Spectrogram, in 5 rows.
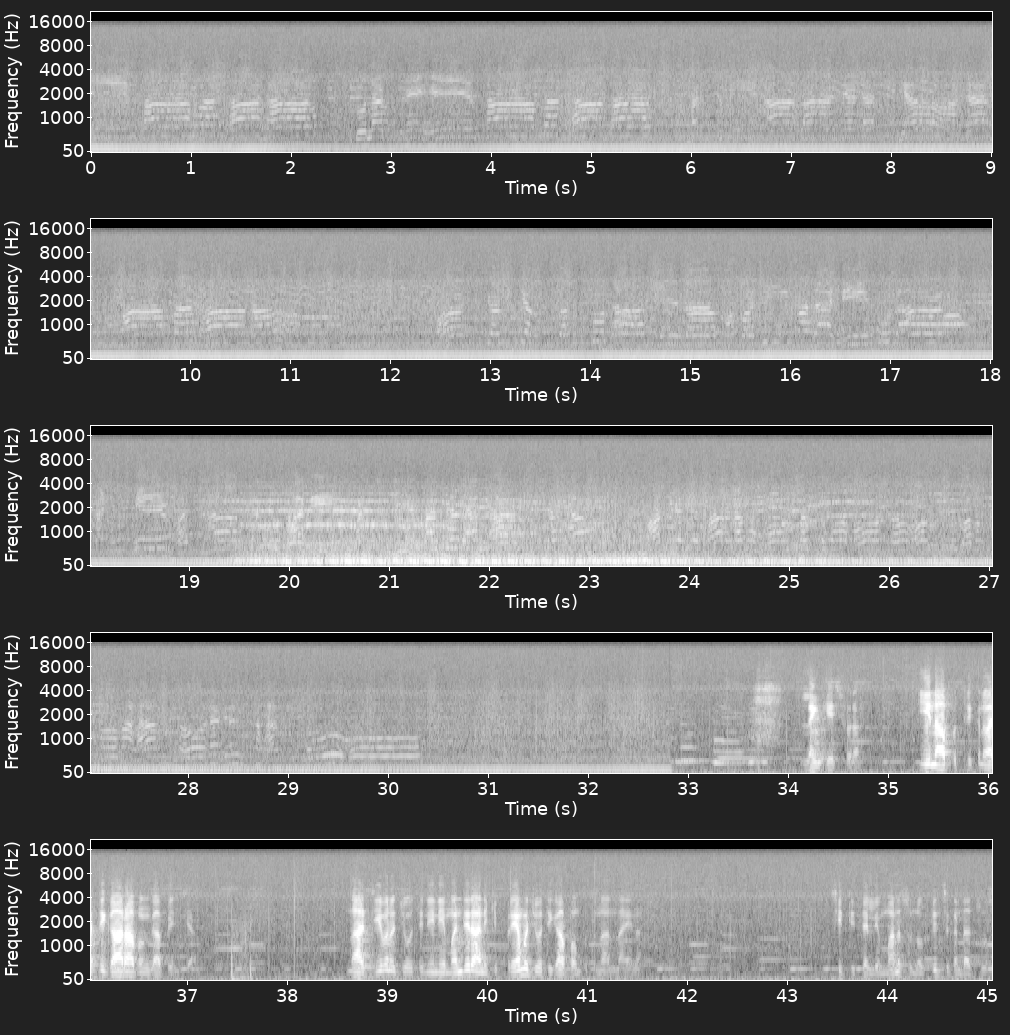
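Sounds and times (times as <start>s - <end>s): low electrical hum: 0.0s - 45.0s
faint voices: 14.4s - 31.9s
crowd murmur: 19.2s - 29.4s.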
